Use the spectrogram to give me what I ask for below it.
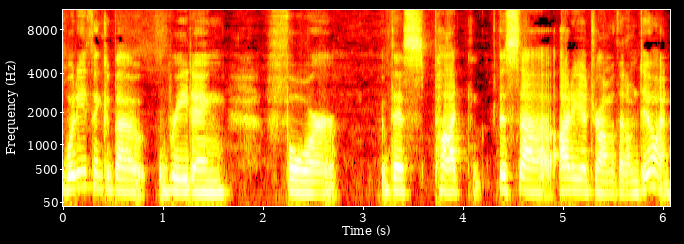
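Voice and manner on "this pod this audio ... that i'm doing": ordinary talk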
